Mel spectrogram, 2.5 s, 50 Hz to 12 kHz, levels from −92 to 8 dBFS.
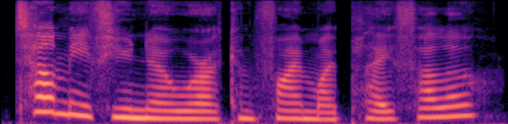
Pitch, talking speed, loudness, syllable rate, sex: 240 Hz, 260 wpm, -19 LUFS, 5.9 syllables/s, female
